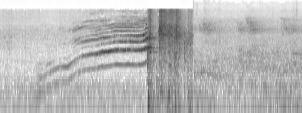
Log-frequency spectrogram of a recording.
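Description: A cat's long, drawn-out yowl that rises steadily in pitch for about two seconds, then breaks into a loud, harsh hiss lasting under a second: a defensive, threatened call at a large object pushed up close to it.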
